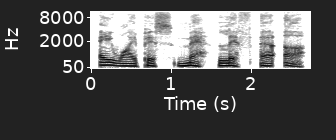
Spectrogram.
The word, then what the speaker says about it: Apis mellifera: Two populations of the same species, Apis mellifera, pronounced a y pis mel if er er, spent thousands of years solving completely different problems.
